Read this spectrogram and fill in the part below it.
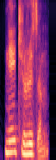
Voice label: "naturism", Indian

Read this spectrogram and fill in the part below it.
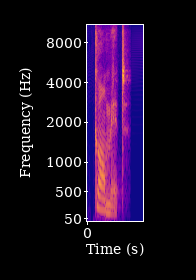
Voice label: "comet", Indian

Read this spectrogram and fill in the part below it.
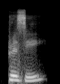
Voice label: "prezzie", Indian; Dictionary

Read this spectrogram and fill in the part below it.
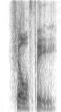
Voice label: "filthy", American

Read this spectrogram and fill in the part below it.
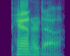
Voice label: "panada", American

